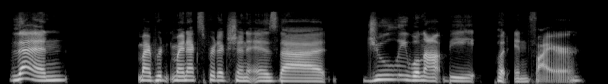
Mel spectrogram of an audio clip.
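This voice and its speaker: Recorded dry and close with no echo over a quiet background, a woman has an ordinary speaking voice with a fairly low pitch and ordinary pitch variation. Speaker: podcast co-host. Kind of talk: casual chat.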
